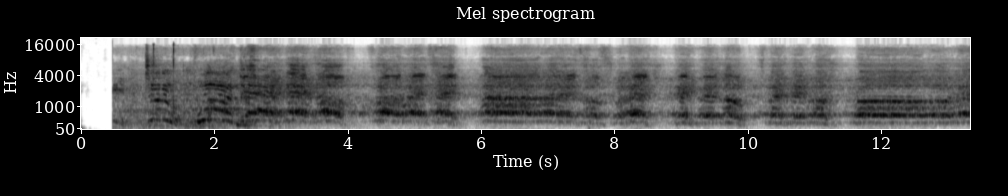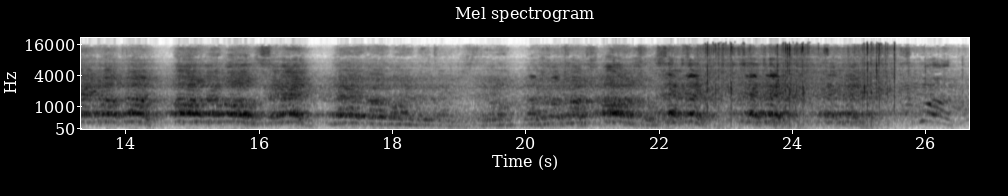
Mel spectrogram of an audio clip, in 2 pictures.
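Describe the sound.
A large crowd of Norwich City FC supporters sings the terrace chant "On the Ball, City", the world's oldest football chant, in unison, voices loud and sustained for the whole stretch, with the melody rising and falling in long drawn-out phrases.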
